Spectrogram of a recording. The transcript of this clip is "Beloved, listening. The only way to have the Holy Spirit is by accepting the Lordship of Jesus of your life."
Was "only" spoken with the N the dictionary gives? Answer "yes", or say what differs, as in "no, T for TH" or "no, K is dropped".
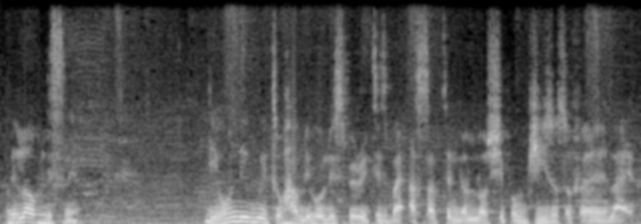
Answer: yes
